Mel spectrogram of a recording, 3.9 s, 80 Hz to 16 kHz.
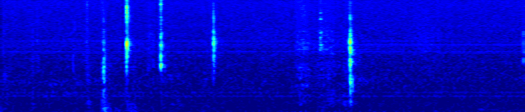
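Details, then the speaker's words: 1999 Pontiac Trans Am WS6 power seat: the forward/back switch clicks sharply but the seat motor doesn't run, while pressing the contacts manually moves the seat. Burnt switch contacts suspected. "so if you was to slide your thing your knob see you hear it clicking but it's not really W to do nothing not want to go forward"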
